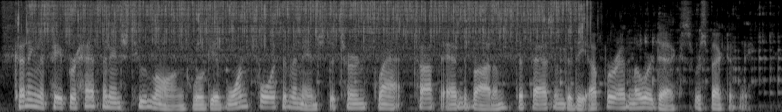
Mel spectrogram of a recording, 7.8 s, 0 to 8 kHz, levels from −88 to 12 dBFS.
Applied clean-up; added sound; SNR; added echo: none; Sink (filling or washing) / Water tap, faucet / Splash, splatter; 11 dB; none.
